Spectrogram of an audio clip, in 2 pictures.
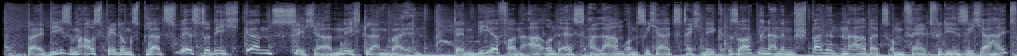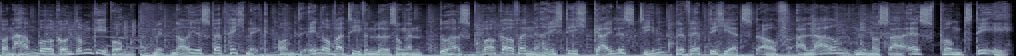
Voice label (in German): Funkspot; A+S Sicherheitstechnik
